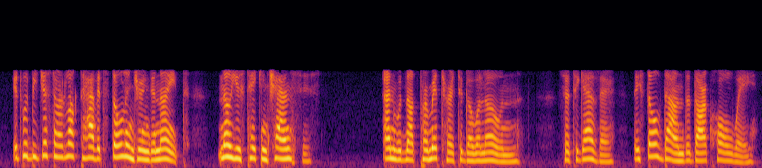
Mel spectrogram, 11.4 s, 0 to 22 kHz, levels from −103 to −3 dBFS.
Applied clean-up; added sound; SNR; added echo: none; none; none; none.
